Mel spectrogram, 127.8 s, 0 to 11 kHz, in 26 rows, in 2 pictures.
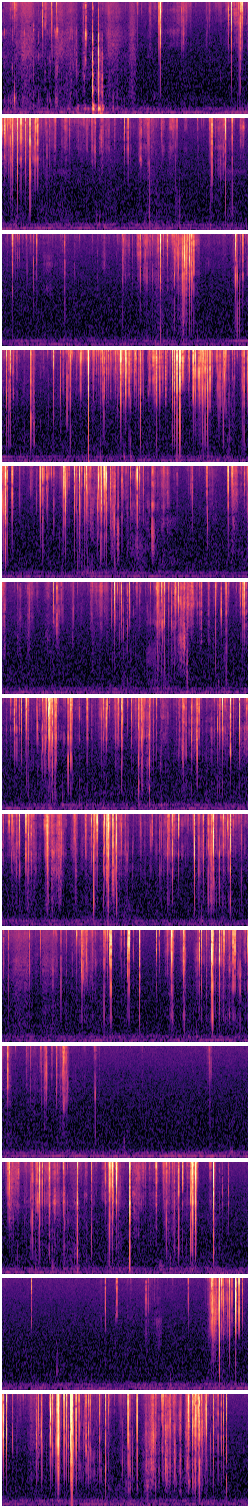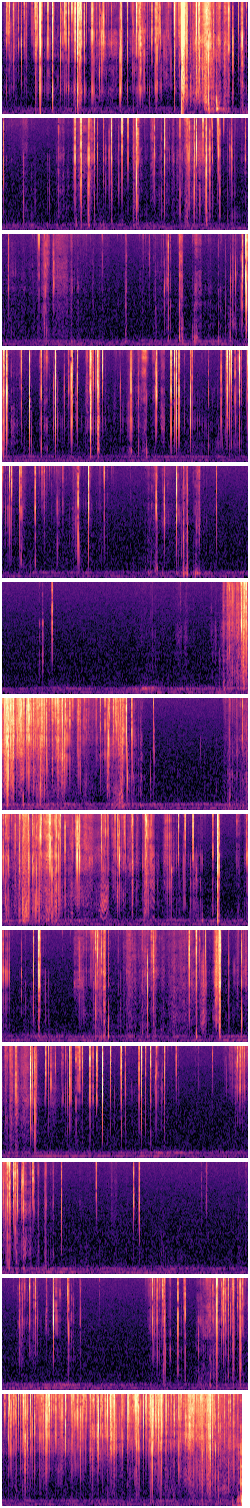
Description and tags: candy wrapper. slowly opening.
recorder with Zoom H2n.
candy, papiertje, plastic, snoep, wrap, wrapper, wrapping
